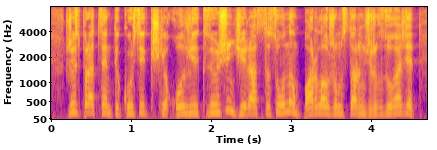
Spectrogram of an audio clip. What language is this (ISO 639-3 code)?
kaz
